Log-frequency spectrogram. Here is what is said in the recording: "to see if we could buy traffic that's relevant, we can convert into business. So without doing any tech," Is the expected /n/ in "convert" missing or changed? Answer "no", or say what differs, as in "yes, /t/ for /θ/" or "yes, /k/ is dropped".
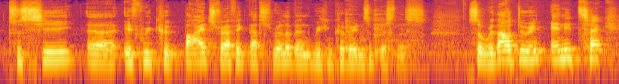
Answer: yes, /n/ is dropped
